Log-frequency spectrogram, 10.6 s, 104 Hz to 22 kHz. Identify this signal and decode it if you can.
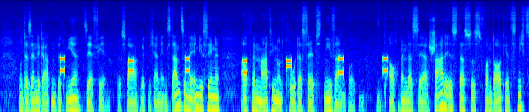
DTMF, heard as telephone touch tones, dialled by hand, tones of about 100 ms, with speech in German. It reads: 5 4 5 1 * 2 5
